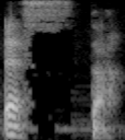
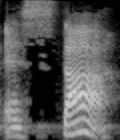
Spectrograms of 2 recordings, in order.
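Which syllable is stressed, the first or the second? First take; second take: first; second. First: The stress is on the first syllable. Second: The stress is on the second syllable. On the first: It means 'this'. "my emphasis is going to go on that first syllable" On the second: It means 'is'. "my emphasis is going on the second syllable"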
